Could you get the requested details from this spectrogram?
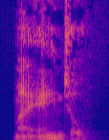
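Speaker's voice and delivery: ordinary talk, nothing marked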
